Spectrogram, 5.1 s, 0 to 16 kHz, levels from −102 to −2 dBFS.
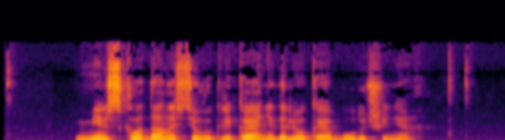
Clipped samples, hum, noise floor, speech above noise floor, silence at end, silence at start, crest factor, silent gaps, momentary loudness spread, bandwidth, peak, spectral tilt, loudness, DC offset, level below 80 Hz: under 0.1%; none; -72 dBFS; 49 dB; 0.4 s; 0.05 s; 18 dB; none; 15 LU; 11.5 kHz; -6 dBFS; -4 dB/octave; -23 LUFS; under 0.1%; -60 dBFS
